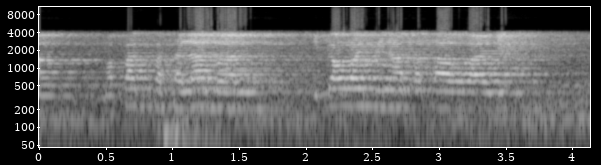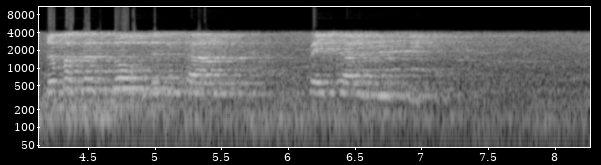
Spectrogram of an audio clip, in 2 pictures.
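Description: A young man speaks into a microphone over loudspeakers, in a room with an echo.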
